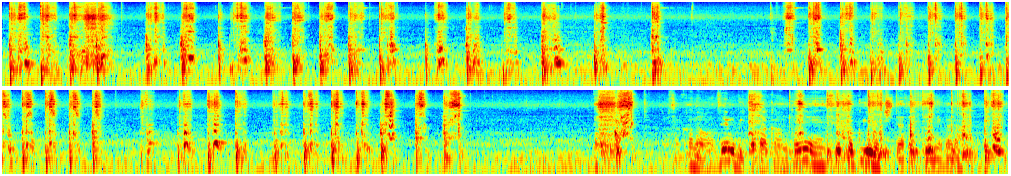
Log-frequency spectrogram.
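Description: Kitchen knife scraping over cutlassfish on a cutting board in quick repeated short strokes, about three a second, with two brief pauses.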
